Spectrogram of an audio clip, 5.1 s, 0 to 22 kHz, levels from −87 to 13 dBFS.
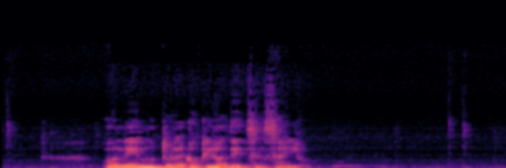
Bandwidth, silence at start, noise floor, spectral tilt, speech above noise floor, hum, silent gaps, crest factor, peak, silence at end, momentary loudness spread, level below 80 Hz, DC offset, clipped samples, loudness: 7.4 kHz; 1.05 s; -57 dBFS; -8 dB/octave; 43 dB; none; none; 16 dB; -2 dBFS; 2.05 s; 14 LU; -58 dBFS; under 0.1%; under 0.1%; -16 LUFS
